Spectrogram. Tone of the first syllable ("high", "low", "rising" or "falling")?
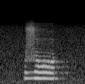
low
